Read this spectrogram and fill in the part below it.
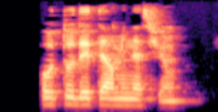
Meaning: determination
- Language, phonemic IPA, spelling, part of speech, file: French, /de.tɛʁ.mi.na.sjɔ̃/, détermination, noun, LL-Q150 (fra)-détermination.wav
